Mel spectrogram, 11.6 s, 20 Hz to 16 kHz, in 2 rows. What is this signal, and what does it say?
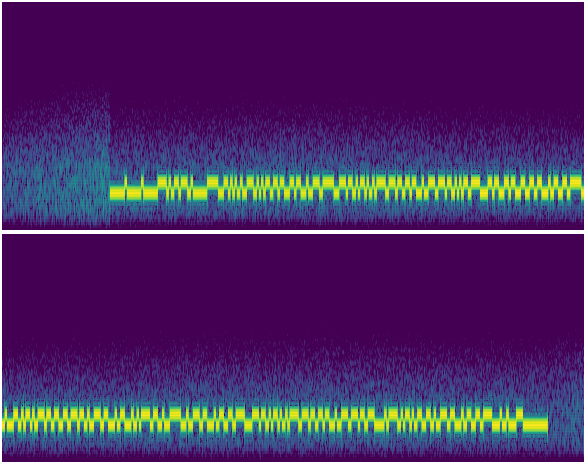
RTTY (45.45 baud, 170 Hz shift), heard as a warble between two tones, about 700 Hz centre. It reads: TRASLLAT DE LA SOLLICITUD I ACCEPTACIO DE LA MEDIACIO.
